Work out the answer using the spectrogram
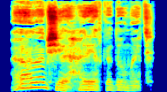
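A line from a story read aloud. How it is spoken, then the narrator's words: Exhaled with smoke. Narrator (Russian): выдохнул облачко дыма Милар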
